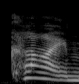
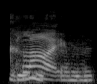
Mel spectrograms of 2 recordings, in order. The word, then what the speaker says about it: climb: Two, climb. Yes, I know that climb. We do not pronounce the B at the end.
